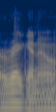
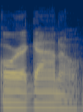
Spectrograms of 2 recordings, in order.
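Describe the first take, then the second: First: The word is pronounced the US way. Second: The word is pronounced the non-US way.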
